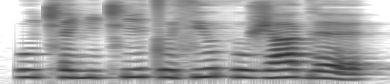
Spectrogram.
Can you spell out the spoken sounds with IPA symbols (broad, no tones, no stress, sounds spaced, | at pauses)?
u cʰ ɛ ɲ i cʰ i t ɯ sʲ u θ u ʒ a ɡ ɛ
